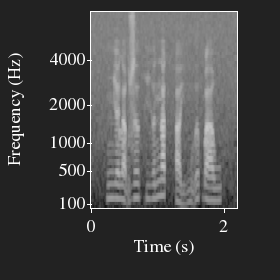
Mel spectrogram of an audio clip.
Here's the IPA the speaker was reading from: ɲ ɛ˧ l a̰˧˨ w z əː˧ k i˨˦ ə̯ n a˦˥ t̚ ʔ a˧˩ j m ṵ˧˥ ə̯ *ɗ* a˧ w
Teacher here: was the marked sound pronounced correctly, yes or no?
no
